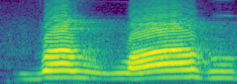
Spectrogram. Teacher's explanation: اللہ کو موٹا پڑھنا ہے، اللہ سے پہلے واو پہ زبر آ رہا ہے، اللہ کو موٹا پڑھیں گے۔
